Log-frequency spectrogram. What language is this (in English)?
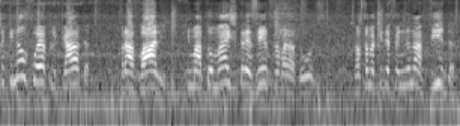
Portuguese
